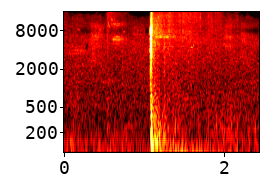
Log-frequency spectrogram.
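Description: An explosion bursts with a sharp boom.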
